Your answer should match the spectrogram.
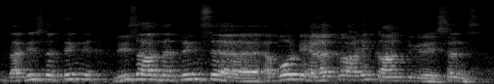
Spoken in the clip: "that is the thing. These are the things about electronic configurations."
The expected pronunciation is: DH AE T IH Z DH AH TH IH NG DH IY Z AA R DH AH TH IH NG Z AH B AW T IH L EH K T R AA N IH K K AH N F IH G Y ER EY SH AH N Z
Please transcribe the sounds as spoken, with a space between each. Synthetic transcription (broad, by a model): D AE T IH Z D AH T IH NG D IY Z AA R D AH T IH NG S AH B AW T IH L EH K T R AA N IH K K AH N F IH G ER EY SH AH N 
